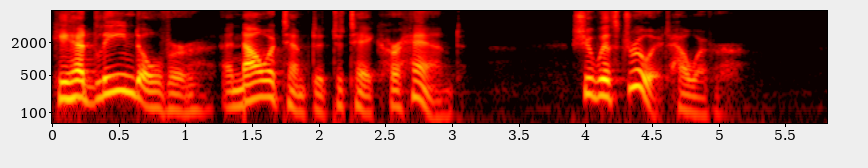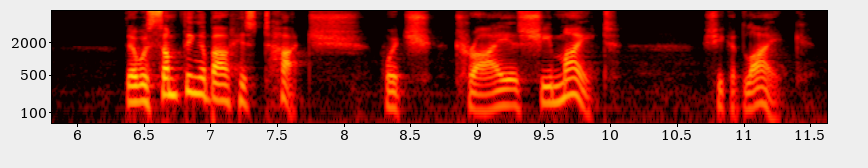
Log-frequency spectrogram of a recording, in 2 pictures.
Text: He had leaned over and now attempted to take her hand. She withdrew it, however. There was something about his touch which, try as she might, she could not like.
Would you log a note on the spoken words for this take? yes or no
yes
